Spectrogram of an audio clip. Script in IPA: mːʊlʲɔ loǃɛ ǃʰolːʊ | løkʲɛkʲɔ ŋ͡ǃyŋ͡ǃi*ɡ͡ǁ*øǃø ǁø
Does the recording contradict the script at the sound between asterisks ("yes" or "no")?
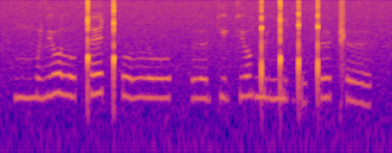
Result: yes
